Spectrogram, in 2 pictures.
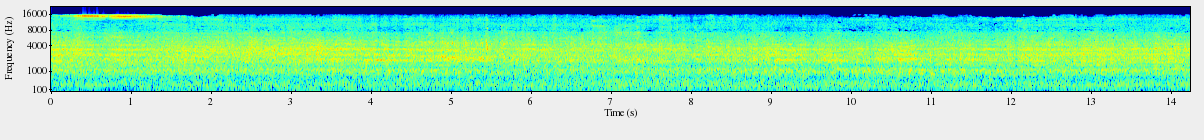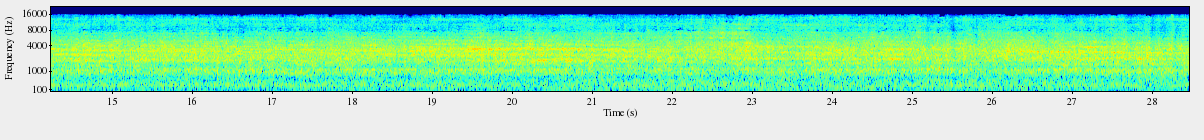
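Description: Empty steel grain hopper wagons of a freight train rolling past, with a steady rumble and clatter of wheels over the rail. Faint wavering high squeal from the wheels runs through it.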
